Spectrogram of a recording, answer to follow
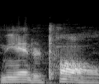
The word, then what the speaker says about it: Neanderthal: all of these perverted actually the correct pronunciation these days is neander tall yeah neander tall um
